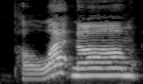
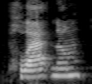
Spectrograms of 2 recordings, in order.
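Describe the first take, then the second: First: "platinum" stretched slowly, syllable by syllable; drawn-out emphasis. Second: Said in the usual way. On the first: Acted. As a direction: savor "platinum", lingering on each syllable. Repeats word drawn out for emphasis.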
